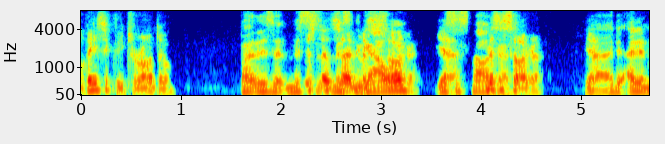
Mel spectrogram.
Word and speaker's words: Mississauga: But is it Mississauga?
